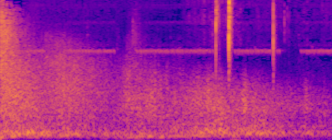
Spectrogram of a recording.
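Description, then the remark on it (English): A deep, booming explosion rumble rolls on continuously and loudly at night, with a few sharp crackles near the end and a faint high whine hanging over the roar. “We managed to drag the guard who had returned to bleary semi-consciousness a safe distance away before the explosion lit up the night.”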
